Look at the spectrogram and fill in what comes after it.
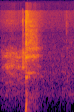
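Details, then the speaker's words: A single faint, muffled cough from a sick female in an upstairs room, heard against quiet room noise: cough. "You can hear a bit of coughing from upstairs. I'm very sorry. She's not well."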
